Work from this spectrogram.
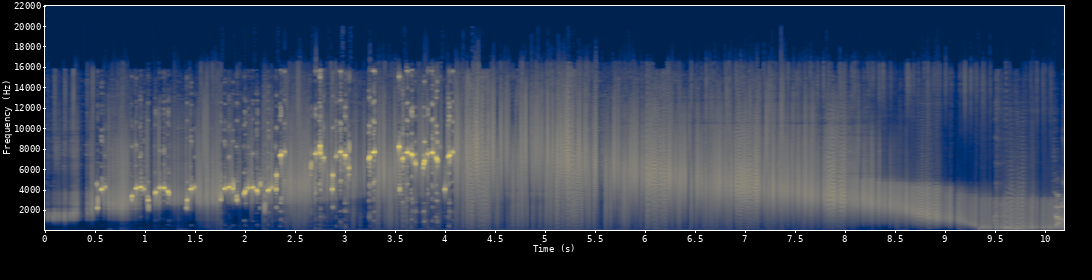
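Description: A Blipblox synthesizer after an oscillator change, playing rapid chirping, warbling high tones that break into a dense buzzing, static-like wash and then sweep down into a rumbling noise, loud and alone.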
